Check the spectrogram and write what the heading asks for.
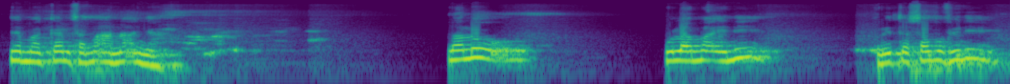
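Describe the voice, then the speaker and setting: A man giving a sermon as a visiting preacher in a small prayer room, telling a story in a lively way and acting out the quoted dialogue. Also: high voice, measured pace, long pauses, rough recording.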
